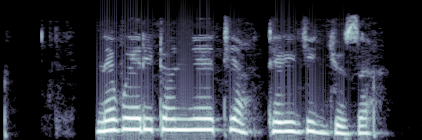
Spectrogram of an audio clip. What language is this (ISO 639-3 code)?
lug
